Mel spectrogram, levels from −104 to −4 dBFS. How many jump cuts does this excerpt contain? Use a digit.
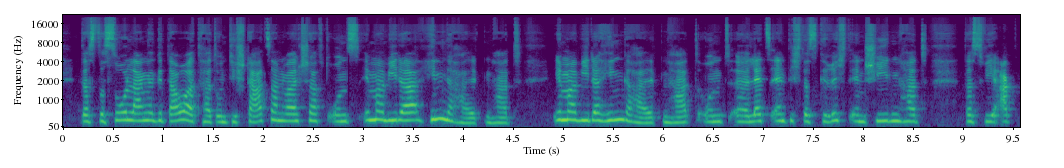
0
